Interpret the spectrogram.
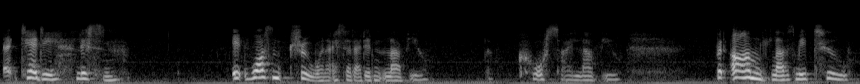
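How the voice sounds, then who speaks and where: High, breathy young British wife. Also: female voice, lively intonation, a little slow, pauses often. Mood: torn, pleading. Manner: earnest, emotional. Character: torn, passionate young English wife in love. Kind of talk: radio drama acting. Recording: dull, muffled radio drama audio.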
